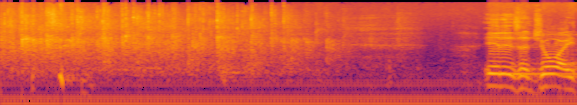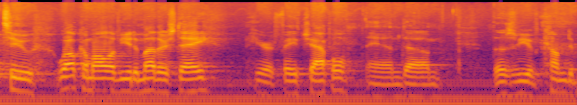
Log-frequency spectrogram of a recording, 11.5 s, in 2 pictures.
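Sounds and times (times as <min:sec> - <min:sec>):
audience applause: 0:00.0 - 0:04.1
speech: 0:04.9 - 0:11.5.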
